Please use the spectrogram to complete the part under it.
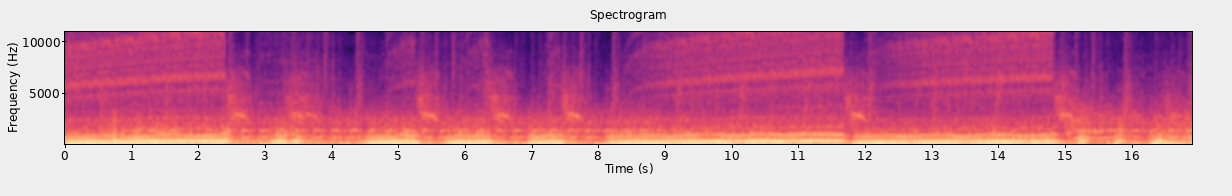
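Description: An Audi R18 hybrid race car in Gran Turismo 2 holds a loud, steady engine whine, with its pitch stepping up and dropping back at each gear change and brief tire skids mixed in.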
